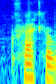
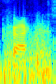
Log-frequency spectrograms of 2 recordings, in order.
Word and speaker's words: Krakouer: We think it's Krakouer, but the guy was Jewish and it's spelt with a lot of extra vowels, so we're not quite sure, but we heard the lady in town said Krakouer, so.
